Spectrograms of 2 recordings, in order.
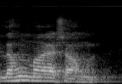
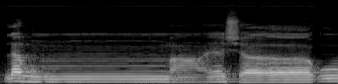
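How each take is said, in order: First: It is said hastily without holding the m. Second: The m is held with a long nasal hum.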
